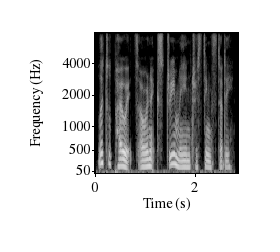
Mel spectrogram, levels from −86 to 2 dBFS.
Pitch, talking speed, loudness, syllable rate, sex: 150 Hz, 145 wpm, -18 LUFS, 5.9 syllables/s, female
